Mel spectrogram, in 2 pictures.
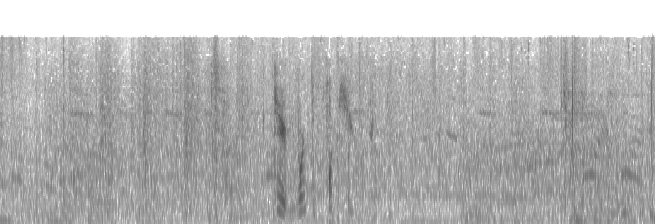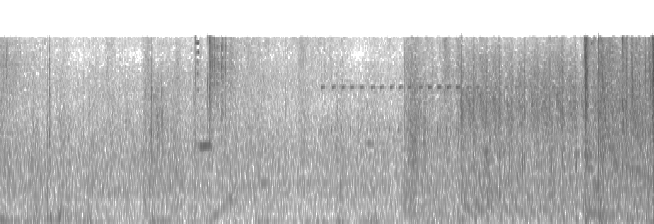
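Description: Laser blasters fire in quick, sharp bursts.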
